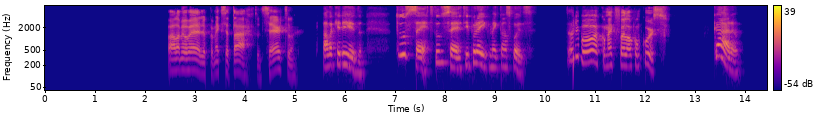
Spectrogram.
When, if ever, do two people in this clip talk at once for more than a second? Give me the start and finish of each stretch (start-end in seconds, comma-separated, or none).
none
